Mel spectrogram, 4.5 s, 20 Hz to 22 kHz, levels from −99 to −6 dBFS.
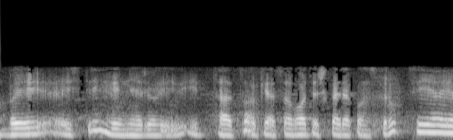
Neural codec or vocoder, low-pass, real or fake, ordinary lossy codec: none; 3.6 kHz; real; AAC, 16 kbps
